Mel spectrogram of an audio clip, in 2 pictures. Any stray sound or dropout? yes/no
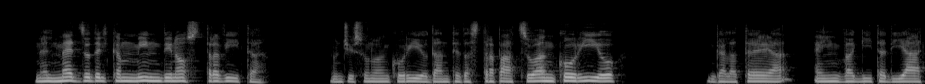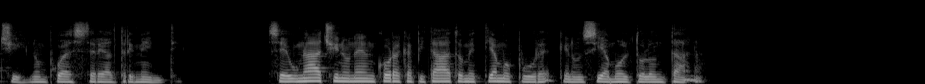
no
